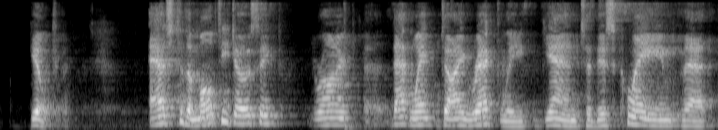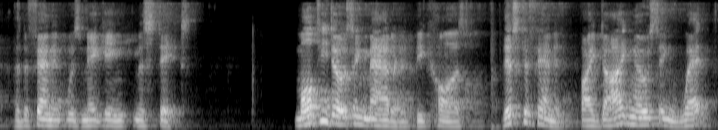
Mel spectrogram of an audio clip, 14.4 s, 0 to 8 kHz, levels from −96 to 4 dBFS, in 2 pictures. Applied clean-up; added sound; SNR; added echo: neural mask model DeepFilterNet 3.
